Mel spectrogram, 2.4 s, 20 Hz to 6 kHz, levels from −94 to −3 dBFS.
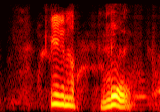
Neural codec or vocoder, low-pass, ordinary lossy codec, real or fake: codec, 16 kHz, 1 kbps, FreqCodec, larger model; 5.4 kHz; MP3, 48 kbps; fake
